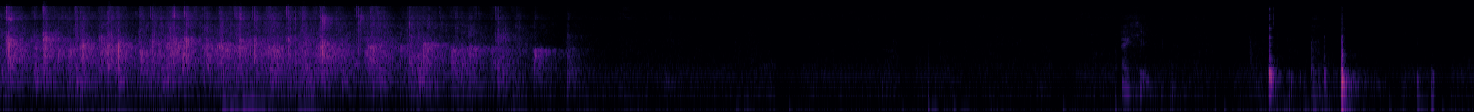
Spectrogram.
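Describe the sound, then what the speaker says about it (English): Audience applause welcoming a speaker to the stage at a research software talk, a steady burst of clapping for about four seconds that stops abruptly, followed by near silence with a few faint bumps and clicks. "Give a warm round of welcome, of applause to Julia."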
